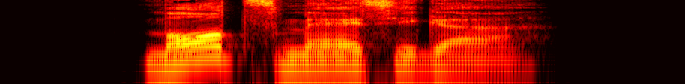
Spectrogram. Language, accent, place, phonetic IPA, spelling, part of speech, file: German, Germany, Berlin, [ˈmɔʁt͡smɛːsɪɡɐ], mordsmäßiger, adjective, De-mordsmäßiger.ogg
- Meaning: inflection of mordsmäßig: 1. strong/mixed nominative masculine singular 2. strong genitive/dative feminine singular 3. strong genitive plural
